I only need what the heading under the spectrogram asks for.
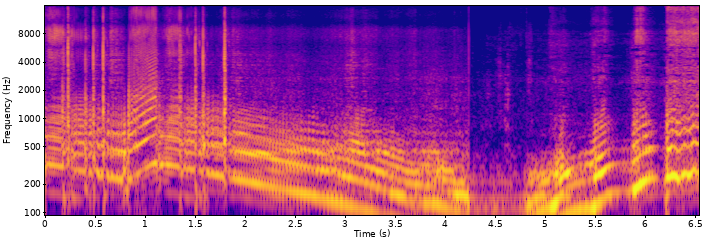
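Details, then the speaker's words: Freshly installed replacement engine, revved: blips up sharply and falls back cleanly with a loud, crisp exhaust note, revving fast; runs 20W50 oil, new flywheel, test pipes, catch can, oil cooler; normal free revving. "As you guys heard, this loud, it revs fast. It's great."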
